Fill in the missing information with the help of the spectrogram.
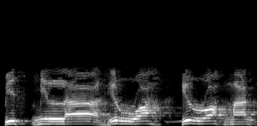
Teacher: Bismillahirrahman tipis, ro dibaca tebal. Lah, untuk mengucapkan ro tidak boleh terulang 2 kali, hanya 1 kali.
